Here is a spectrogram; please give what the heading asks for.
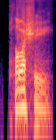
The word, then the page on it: plushy: American English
